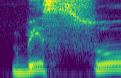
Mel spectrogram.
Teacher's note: এখানে 4 আলিফ টান হবে মধ্যে মুত্তাসিল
